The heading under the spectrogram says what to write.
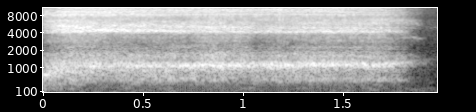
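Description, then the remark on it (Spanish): A voice imitates the big bad wolf taking a huge breath and blowing at a house: a long, forceful blow of air, a steady breathy whoosh lasting nearly two seconds before cutting off abruptly. Fairly loud, with no talking. “Y el lobo feroz comienza a tomar una enorme bocanada de aire y sopla.”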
